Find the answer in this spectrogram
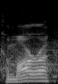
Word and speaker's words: Kamara: on names you know for a while Kamar then it became cherra then I heard him him say his name the other day and he said Kamara so now I need to go back to Kamara can we just can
